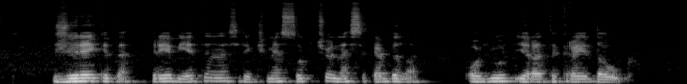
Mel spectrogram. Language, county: Lithuanian, Šiauliai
